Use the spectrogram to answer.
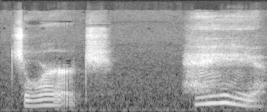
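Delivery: put-on soft, hushed call to a child; gentle coaxing. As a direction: coax a crying child quietly.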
